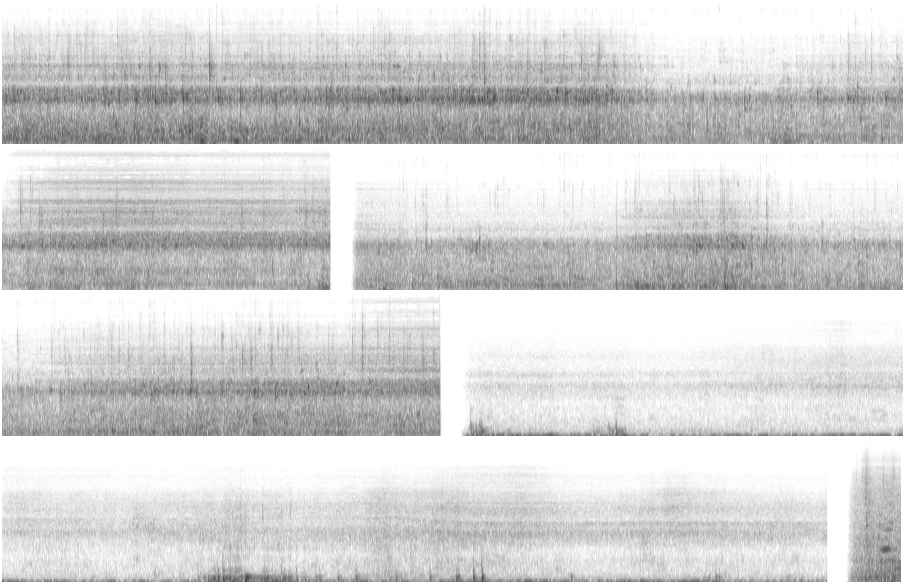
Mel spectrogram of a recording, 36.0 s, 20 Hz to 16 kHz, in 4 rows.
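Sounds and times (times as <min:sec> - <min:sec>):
muffled underwater rushing water: 0:00.0 - 0:22.4.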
